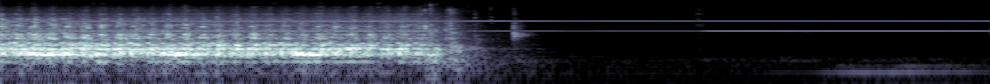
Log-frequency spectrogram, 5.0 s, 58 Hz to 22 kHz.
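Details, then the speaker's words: 1989 Ford F150, 61,000 miles, sat over 20 years: about two seconds of rhythmic starter churning, roughly three turns a second, no firing. Cranks but won't start; owner suspects old fuel. "Oh, come on, darling. She is so close to starting. So close."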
